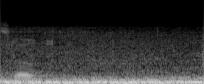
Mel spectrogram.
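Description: A car rolls past.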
